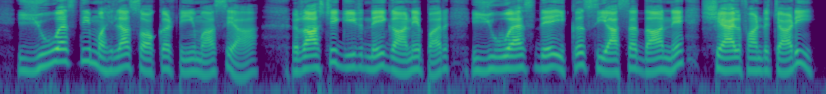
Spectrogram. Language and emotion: Dogri, angry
